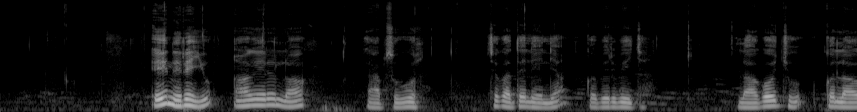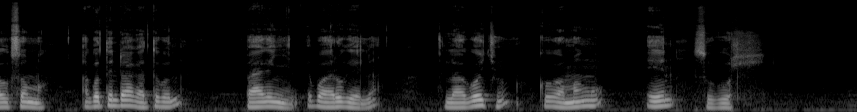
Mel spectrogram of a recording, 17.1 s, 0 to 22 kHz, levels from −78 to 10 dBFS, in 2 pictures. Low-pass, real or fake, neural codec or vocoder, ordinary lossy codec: none; real; none; none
